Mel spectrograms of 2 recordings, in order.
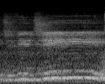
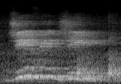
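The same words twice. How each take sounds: First: DIVIDIR with the last syllable DIR held long; stretched final syllable. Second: Said in the usual way. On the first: Shown as a demonstration. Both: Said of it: "você demora mais a pronúncia".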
